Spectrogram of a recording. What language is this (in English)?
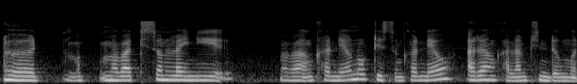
Bodo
